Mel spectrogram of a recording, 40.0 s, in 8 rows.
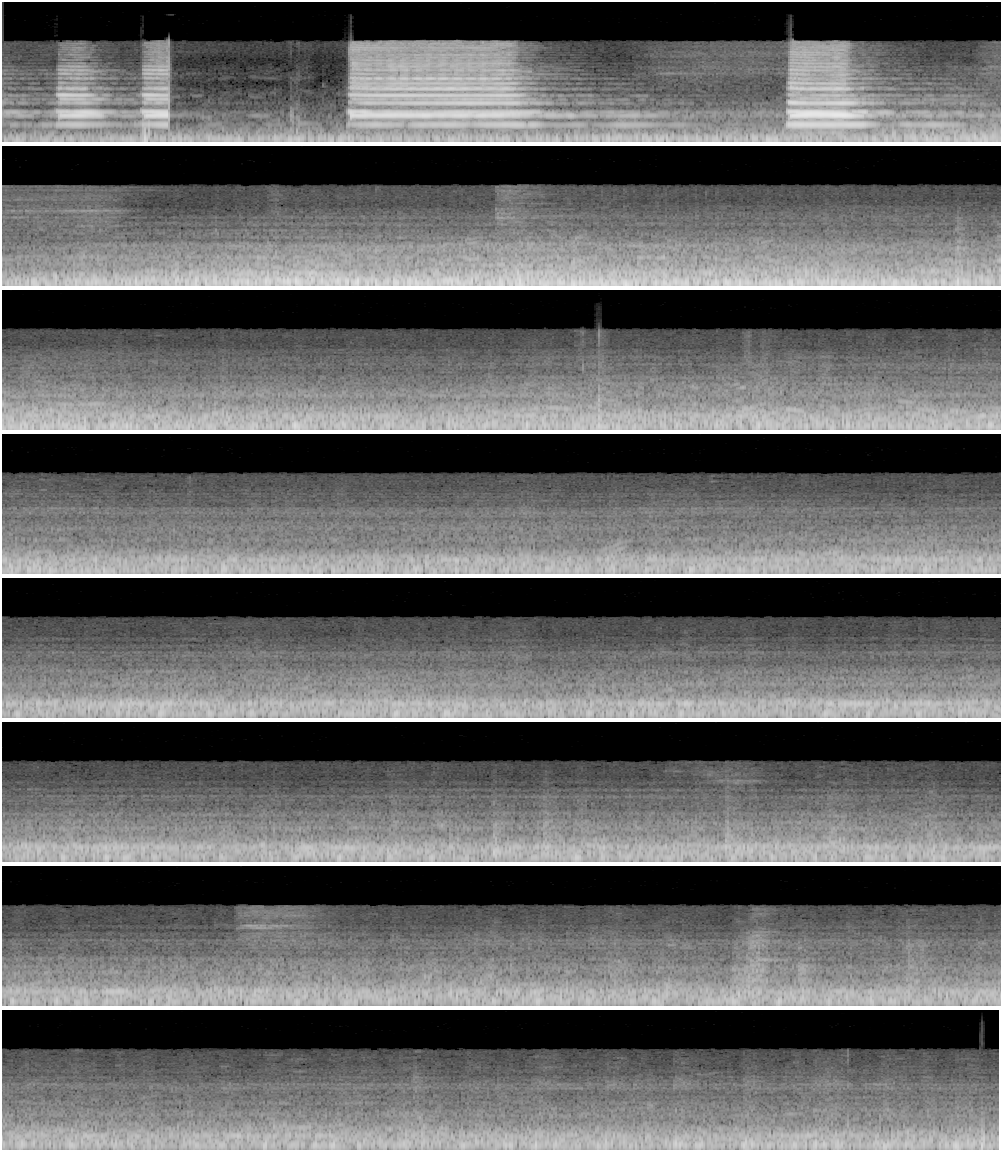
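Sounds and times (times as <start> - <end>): hum: 0.0 - 17.0.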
